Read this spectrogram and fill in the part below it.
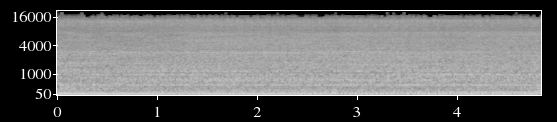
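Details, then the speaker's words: Rebuilt salvage 2014 Ram 2500, 5.7 Hemi V8 with new alternator, power steering pump, AC compressor, idler and belt, no warning lights: deep even idle rumble, steady beat, no ticks or knocks; healthy. "fires right up sounds good has the nice hemi rumble [Music] [Music]"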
